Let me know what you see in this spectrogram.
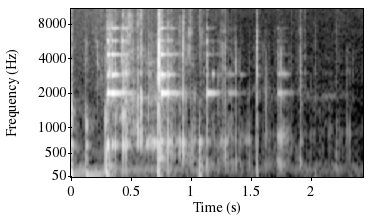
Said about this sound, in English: Well, I'm going to open this bottle because this type of chat really needs a glass of cider with it.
